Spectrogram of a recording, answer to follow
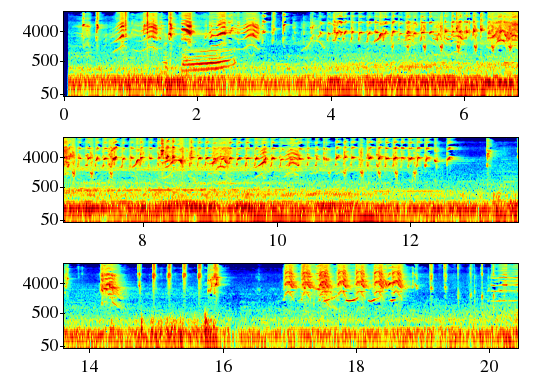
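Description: A female Indian ringneck parakeet chirping and squawking in runs of quick, short calls. The calls thin out for a few seconds past the middle, then pick up again near the end.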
